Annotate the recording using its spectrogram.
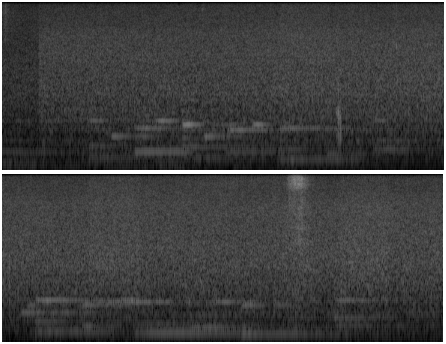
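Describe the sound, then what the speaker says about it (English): Steady gentle wash of a lush stream flowing under a bridge in Seward, Alaska, with soft tonal notes drifting above it throughout. "Nice relaxing stream that eventually comes and flows under this bridge."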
